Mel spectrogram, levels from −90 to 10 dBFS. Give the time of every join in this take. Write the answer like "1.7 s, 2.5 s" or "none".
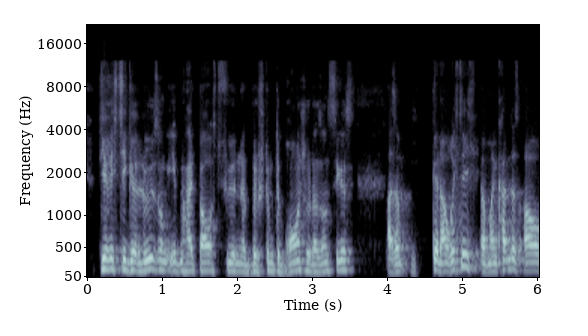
4.0 s

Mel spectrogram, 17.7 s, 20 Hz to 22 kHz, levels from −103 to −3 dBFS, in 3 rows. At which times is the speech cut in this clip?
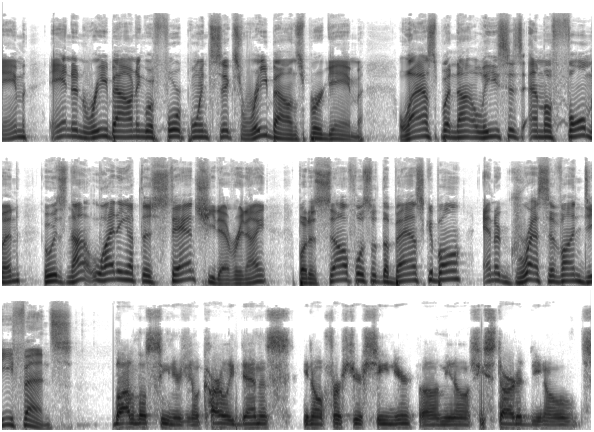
none

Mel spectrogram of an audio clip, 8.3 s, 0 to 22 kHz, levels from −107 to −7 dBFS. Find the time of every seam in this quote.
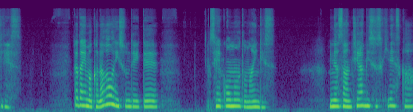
6.5 s

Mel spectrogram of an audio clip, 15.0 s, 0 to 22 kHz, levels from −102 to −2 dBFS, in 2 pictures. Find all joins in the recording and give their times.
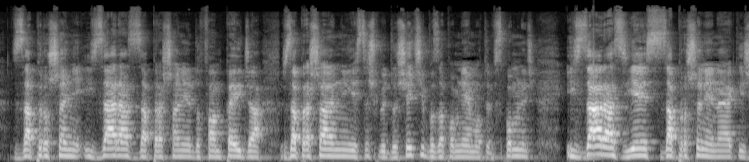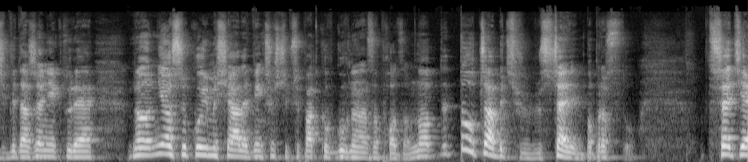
2.8 s

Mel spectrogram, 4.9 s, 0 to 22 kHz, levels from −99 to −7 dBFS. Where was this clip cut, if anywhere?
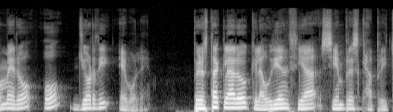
2.2 s

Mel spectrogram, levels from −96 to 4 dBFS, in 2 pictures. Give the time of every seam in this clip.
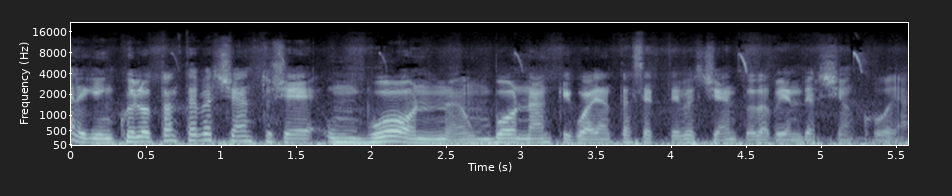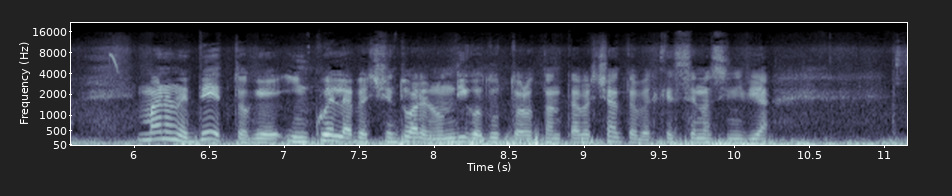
6.0 s

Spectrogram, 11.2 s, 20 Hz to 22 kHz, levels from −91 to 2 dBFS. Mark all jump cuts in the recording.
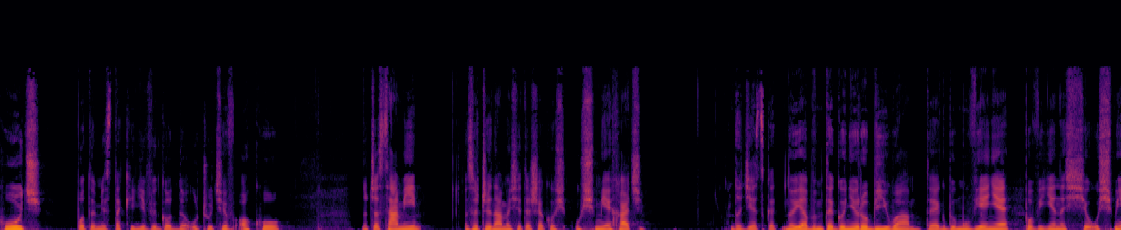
7.8 s, 10.2 s

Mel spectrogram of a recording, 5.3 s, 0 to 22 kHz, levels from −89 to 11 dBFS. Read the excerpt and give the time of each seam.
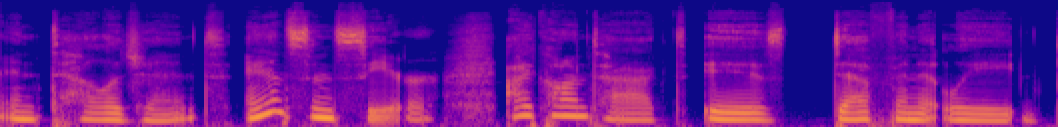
2.5 s

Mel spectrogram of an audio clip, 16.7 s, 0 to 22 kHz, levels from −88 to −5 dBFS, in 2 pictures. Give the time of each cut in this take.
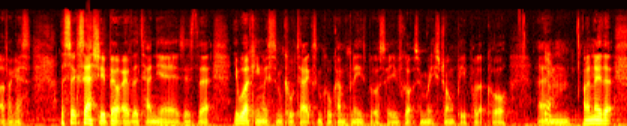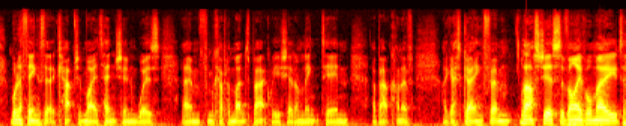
none

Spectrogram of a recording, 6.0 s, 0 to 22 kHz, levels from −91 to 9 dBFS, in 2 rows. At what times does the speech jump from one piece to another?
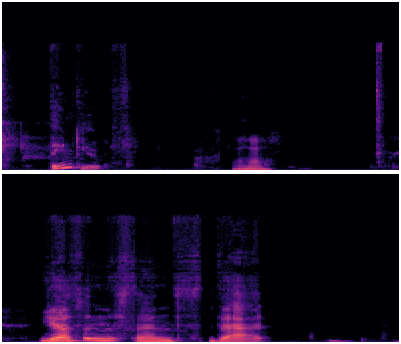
1.6 s

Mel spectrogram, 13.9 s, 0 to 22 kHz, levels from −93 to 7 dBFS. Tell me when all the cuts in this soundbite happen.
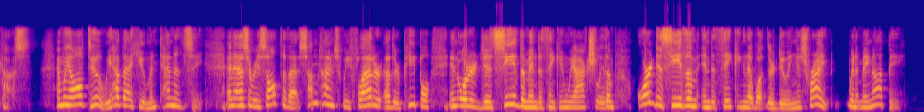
9.1 s

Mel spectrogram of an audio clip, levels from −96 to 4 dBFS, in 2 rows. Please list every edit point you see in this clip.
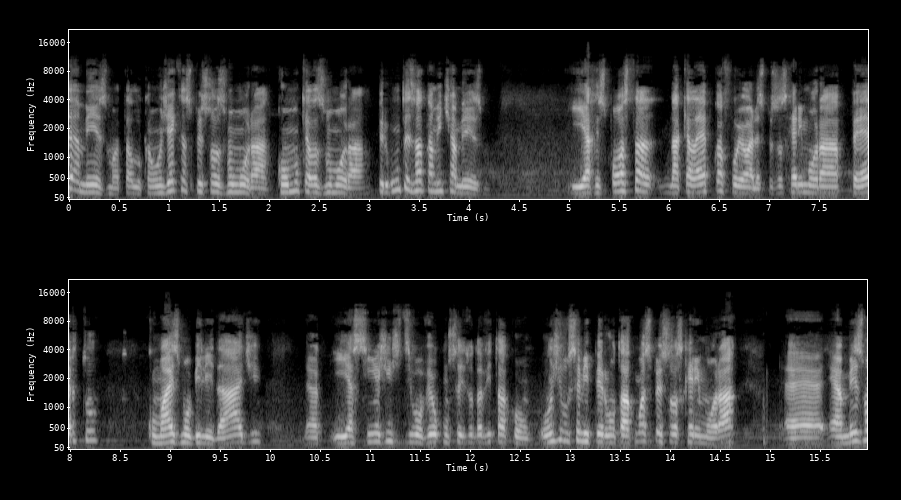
10.5 s

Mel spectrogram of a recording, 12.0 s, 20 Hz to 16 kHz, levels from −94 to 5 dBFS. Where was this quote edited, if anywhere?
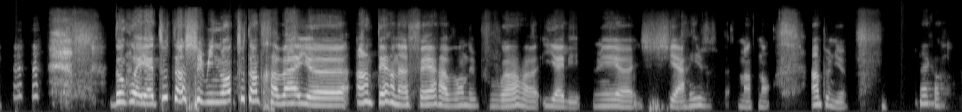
none

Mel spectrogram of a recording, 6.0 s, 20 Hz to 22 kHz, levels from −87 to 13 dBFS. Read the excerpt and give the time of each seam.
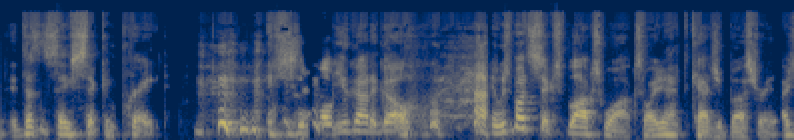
2.5 s, 3.7 s

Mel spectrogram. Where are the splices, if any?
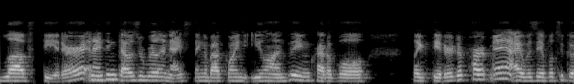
2.9 s

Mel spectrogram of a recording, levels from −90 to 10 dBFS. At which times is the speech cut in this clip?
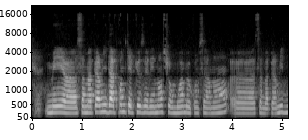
none

